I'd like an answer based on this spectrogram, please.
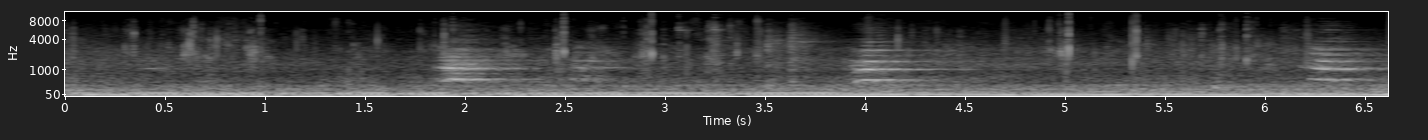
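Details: Tabby cat with a booming, guttural voice meowing, apparently hungry; three low, drawn-out harmonic meows spaced about two seconds apart over a steady low hum.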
